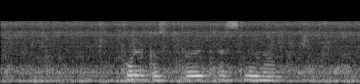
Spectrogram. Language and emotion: Russian, neutral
